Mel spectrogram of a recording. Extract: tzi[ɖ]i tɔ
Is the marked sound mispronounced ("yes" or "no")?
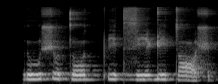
no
